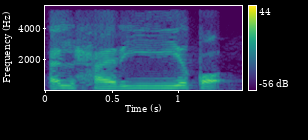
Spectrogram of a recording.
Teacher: الراء هنا مرققة لأنها مكسورة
